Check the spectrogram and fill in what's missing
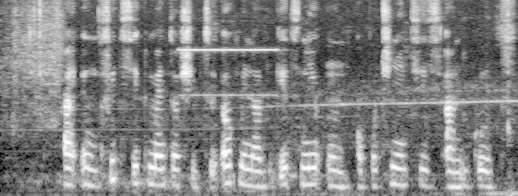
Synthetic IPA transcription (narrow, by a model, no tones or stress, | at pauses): aɪʔĩnfitsikmɛ̃ntɔʃip̚tʰuhɛlˠpminaviɡetnjuʔõnɔpɔtjunitʰizãnɡoθ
